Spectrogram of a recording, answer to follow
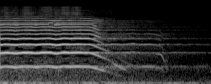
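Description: A woman singing a long, high held note into a microphone; about a second in, the note slides down in pitch and fades away.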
